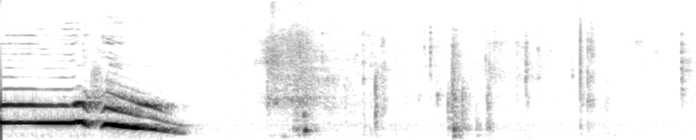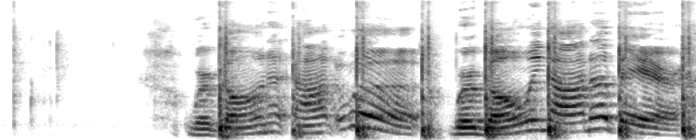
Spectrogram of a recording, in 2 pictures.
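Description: A man's voice giving a drawn-out "whoo" that slides down in pitch, imitating the snowstorm wind, ending about a second and a half in; then faint rustles and taps of picture-book pages being turned, followed by chanted speech in the last few seconds.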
